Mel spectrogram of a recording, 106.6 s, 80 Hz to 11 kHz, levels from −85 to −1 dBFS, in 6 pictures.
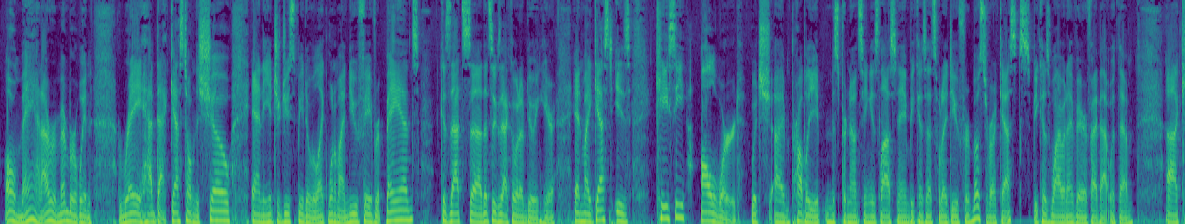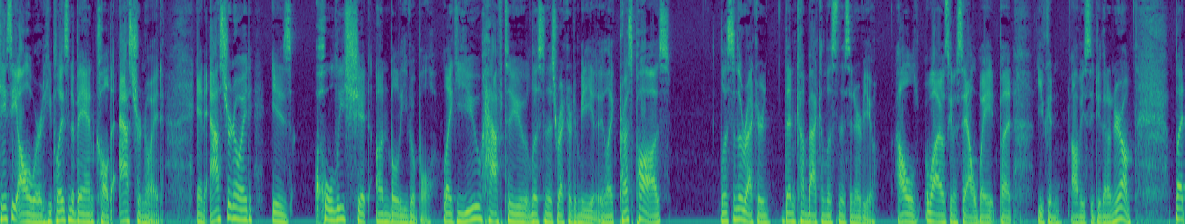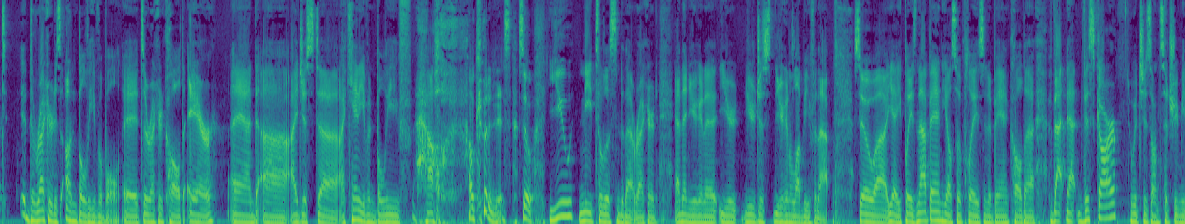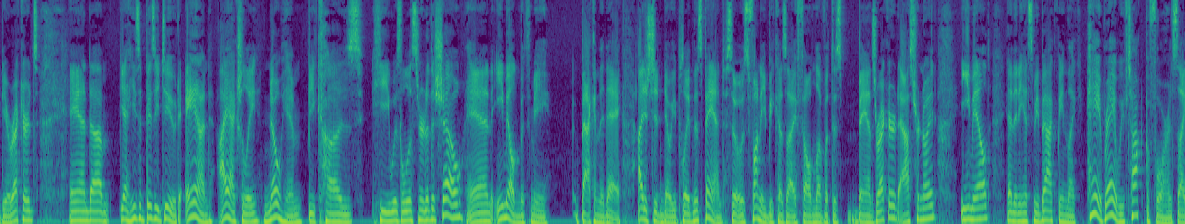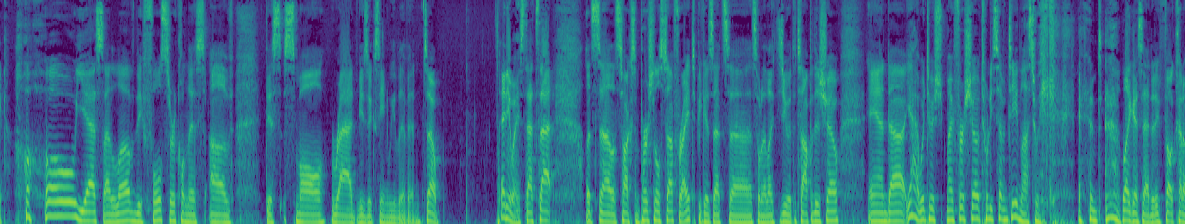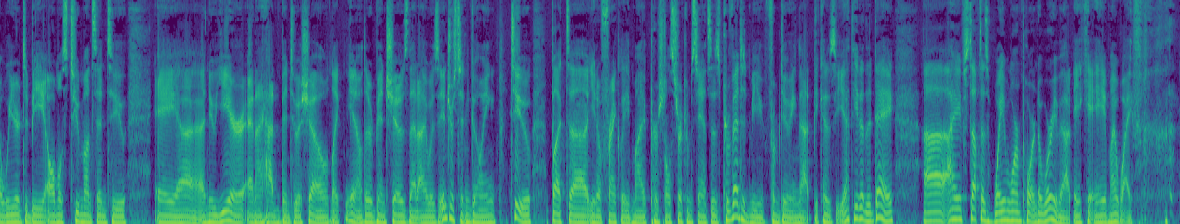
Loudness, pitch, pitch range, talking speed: -19 LUFS, 115 Hz, 105-130 Hz, 220 wpm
